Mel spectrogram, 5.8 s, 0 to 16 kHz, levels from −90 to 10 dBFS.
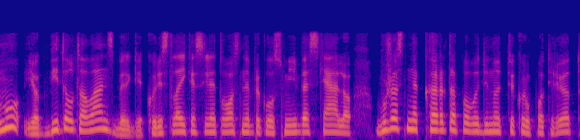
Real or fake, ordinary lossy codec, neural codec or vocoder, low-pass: fake; MP3, 64 kbps; codec, 16 kHz, 0.8 kbps, ZipCodec; 7.2 kHz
